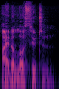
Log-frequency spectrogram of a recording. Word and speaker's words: Eidolothyton: Eidolothyton, pronounced Eidolothyton, a compound word combining eidolon, idol, with theo, to sacrifice.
